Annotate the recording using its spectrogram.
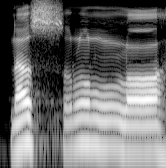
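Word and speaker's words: نَصْرُ اللَّهِ: পরিমাণ টেনে পড়তে হয় নুন সদ জবর না নাসর লাম পেশ রুল নাসরুল লাম খাড়া জবর নাসরুল্লাহ হাজের হিসরুল্লাহি ইজা নাসরুল্লাহি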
